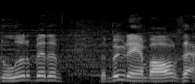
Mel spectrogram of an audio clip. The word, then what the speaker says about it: boudin: I've gotten to eat a little bit of the boudin ball. Is that how you say it? Yes, sir, boudin.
